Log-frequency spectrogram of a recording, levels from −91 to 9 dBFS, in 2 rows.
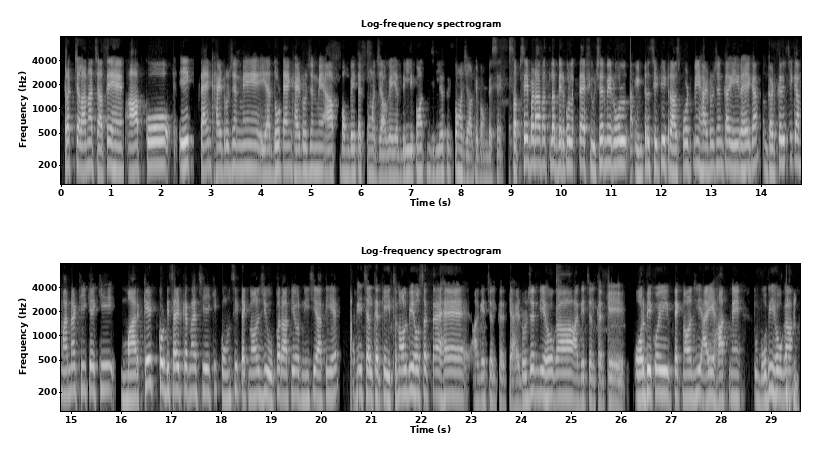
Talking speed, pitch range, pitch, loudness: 195 wpm, 165-195 Hz, 175 Hz, -19 LUFS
